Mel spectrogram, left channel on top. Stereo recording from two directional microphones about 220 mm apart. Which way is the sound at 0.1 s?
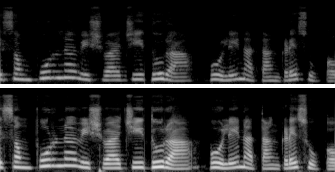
35° right (ahead or behind).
